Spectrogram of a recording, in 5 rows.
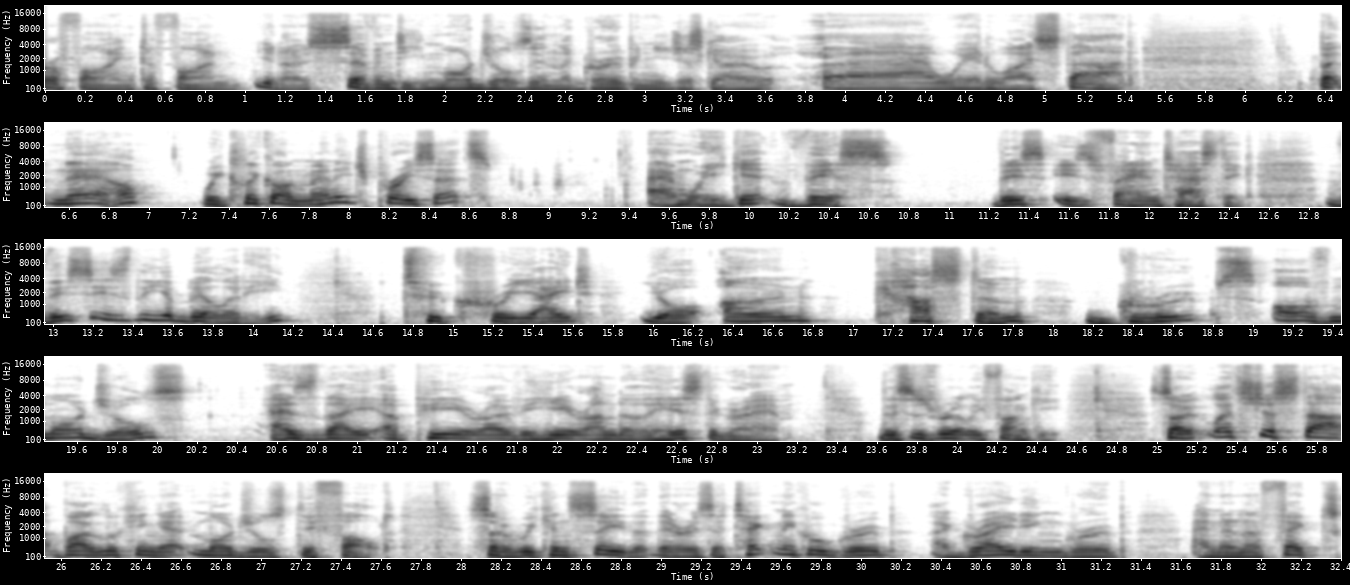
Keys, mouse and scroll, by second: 8.6 click, 25.8 click.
